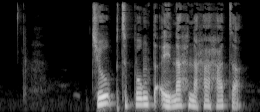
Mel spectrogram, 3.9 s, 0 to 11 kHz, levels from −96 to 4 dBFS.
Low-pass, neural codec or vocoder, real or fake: 9.9 kHz; none; real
